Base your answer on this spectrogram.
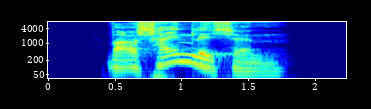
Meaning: strong dative masculine/neuter singular of wahrscheinlich
- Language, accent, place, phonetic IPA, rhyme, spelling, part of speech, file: German, Germany, Berlin, [vaːɐ̯ˈʃaɪ̯nlɪçm̩], -aɪ̯nlɪçm̩, wahrscheinlichem, adjective, De-wahrscheinlichem.ogg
